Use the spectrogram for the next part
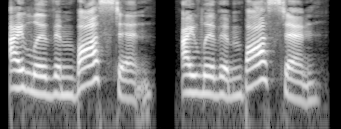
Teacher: the /n/ sound that appears before the city name changes into the /m/ sound to flow more easily into the /b/ sound that follows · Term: assimilation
